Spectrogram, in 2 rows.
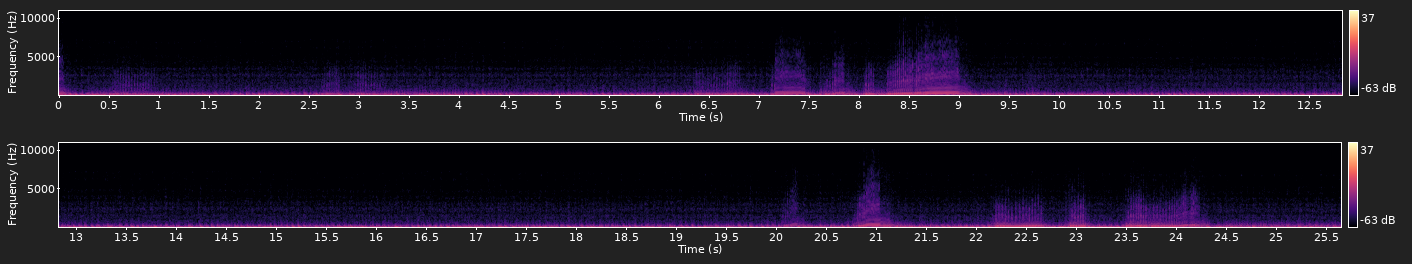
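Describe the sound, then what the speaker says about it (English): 450 motocross bikes racing in a Pro-Am moto at Pala make a distant, continuous engine drone with a few bikes revving and shifting closer by in brief rising, wavering bursts, moderately quiet throughout. "Get ready to go racing for our 450 Moto number 2 of our Pro-Am class"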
